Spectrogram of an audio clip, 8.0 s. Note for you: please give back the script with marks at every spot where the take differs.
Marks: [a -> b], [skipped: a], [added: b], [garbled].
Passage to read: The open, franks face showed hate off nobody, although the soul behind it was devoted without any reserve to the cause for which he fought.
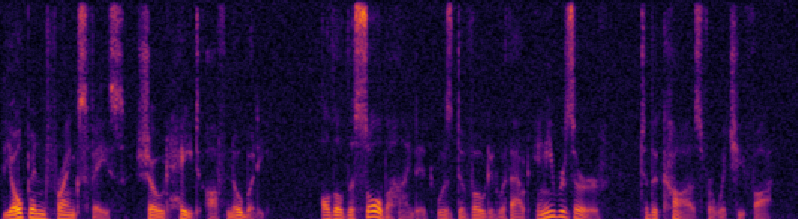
The open, franks face showed hate off nobody, although the soul behind it was devoted without any reserve to the cause for which he fought.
